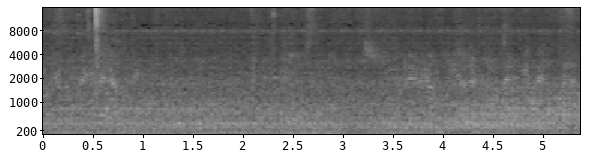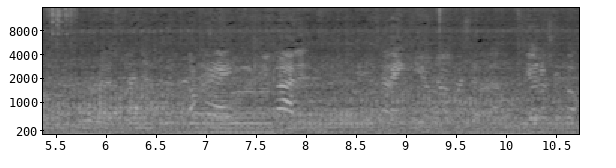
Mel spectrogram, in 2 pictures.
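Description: Steady low rumble of street traffic and vehicles, with indistinct voices of people around; a voice rises and calls out briefly about seven seconds in.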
